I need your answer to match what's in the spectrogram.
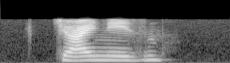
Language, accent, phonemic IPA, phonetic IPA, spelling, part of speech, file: Armenian, Eastern Armenian, /d͡ʒɑjˈnizm/, [d͡ʒɑjnízm], ջայնիզմ, noun, Hy-ջայնիզմ.ogg
- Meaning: Jainism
